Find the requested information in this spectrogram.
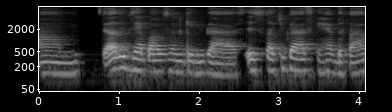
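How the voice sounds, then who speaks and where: With a strained, dark and mellow sound, a woman speaks at a very deep, low pitch with ordinary variation. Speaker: tarot reader. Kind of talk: tarot reading. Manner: gets loud when passionate; restrained volume for neighbors.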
